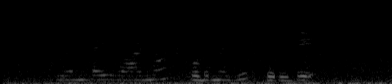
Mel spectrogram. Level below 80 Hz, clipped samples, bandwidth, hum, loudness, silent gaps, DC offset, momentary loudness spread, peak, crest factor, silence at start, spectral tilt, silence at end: -60 dBFS; under 0.1%; 15.5 kHz; none; -57 LUFS; none; under 0.1%; 9 LU; -40 dBFS; 14 dB; 0.05 s; -6 dB/octave; 0 s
